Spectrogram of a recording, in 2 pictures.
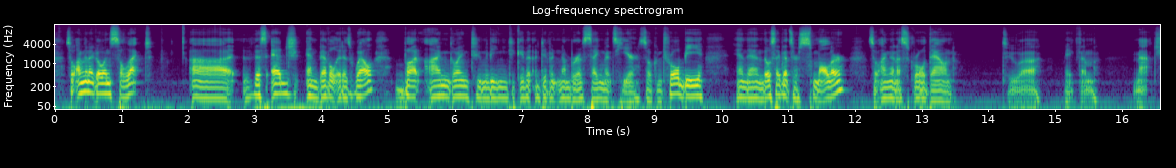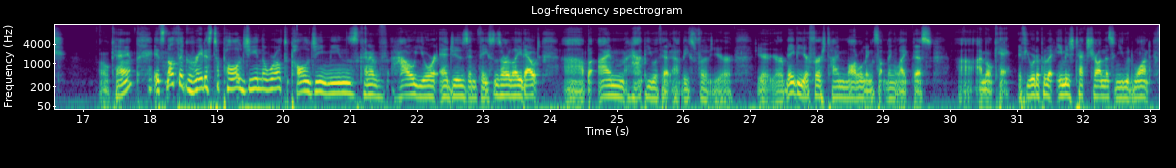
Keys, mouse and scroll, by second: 0.5-1.0 scroll up 1, 1.0 scroll down 1, 1.6-2.4 scroll up 1, 2.4 click, 4.0 scroll down 1, 4.6-7.6 scroll up 1, 8.5 ctrl+b, 17.2 click, 28.5-29.5 scroll down 1, 29.5-32.5 middle drag.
